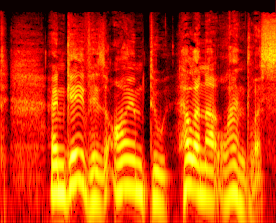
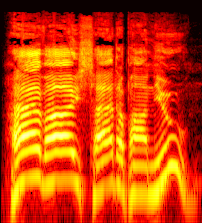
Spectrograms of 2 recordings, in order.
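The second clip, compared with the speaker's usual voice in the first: much louder, higher and slow, a blustering bellow; booming question; 8 semitones higher, 11 dB louder than usual. A narrator's reading. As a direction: boom it down at him. Passenger booms a question.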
